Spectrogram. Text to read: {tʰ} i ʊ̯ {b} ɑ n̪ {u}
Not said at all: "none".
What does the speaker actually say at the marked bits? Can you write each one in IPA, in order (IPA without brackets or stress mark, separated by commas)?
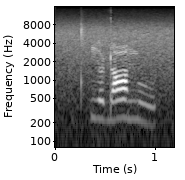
tʰ, ɖ, u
